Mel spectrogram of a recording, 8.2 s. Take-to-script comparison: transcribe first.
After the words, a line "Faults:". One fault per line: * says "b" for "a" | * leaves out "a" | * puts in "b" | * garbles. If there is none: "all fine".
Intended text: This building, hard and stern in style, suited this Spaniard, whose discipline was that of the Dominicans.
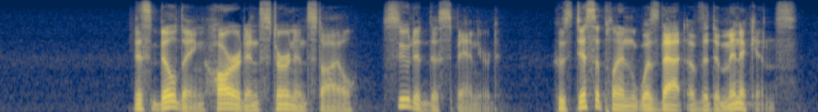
This building, hard and stern in style, suited this Spaniard, whose discipline was that of the Dominicans.
Faults:
all fine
